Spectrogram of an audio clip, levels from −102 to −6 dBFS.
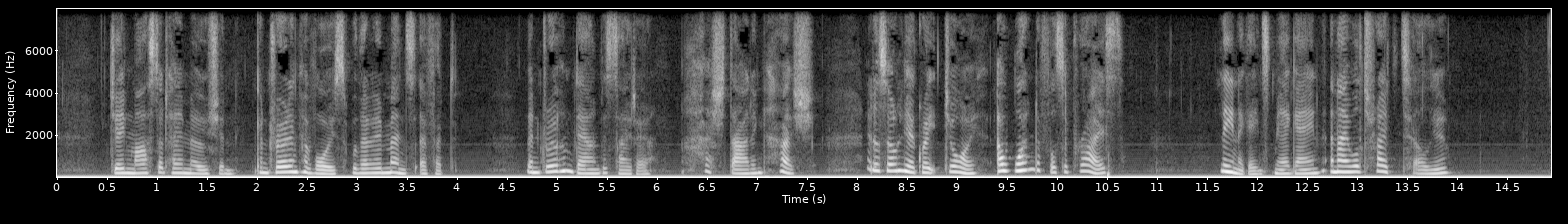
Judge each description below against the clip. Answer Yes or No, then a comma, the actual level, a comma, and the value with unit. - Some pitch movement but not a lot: No, wide, 6.2 semitones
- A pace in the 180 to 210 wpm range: No, average, 160 wpm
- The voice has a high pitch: Yes, high, 220 Hz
